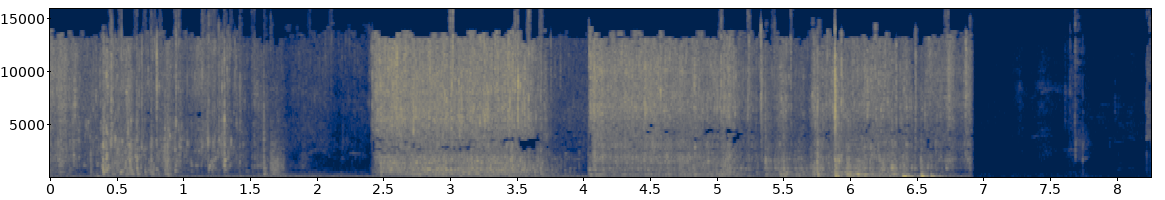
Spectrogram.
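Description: Black plastic flower buckets being scrubbed out with a hand brush: brush scraping and water sloshing, then a rush of water tipped out of a bucket for about a second and a half. More scrubbing and splashing follows, with a few louder knocks, and the sound cuts off suddenly a second before the end.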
